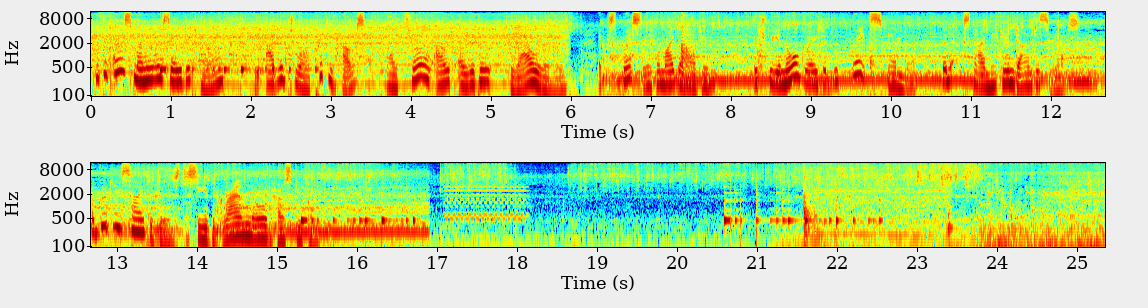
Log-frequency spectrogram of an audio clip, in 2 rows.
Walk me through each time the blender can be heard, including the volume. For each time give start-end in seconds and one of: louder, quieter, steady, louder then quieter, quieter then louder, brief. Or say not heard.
0.0-16.9 steady
21.6-23.4 brief.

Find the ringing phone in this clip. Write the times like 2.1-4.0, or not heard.
17.1-18.2.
